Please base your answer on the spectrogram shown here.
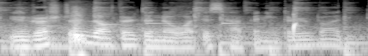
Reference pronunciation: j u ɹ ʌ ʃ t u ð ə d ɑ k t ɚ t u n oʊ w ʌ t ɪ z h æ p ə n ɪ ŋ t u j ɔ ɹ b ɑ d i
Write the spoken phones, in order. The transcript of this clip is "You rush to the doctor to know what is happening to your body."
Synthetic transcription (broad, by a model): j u ɹ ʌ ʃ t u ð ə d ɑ t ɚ t u n oʊ w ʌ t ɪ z h æ p ə n ɪ ŋ t u j ɔ ɹ b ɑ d i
